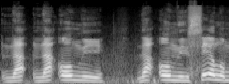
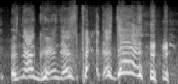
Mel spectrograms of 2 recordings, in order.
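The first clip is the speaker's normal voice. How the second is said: mock astonished correction; 9 semitones higher than usual. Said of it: "Forbes guys reacting".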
